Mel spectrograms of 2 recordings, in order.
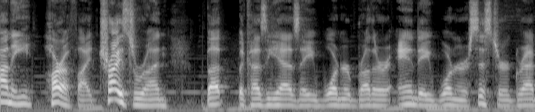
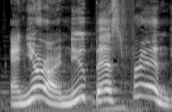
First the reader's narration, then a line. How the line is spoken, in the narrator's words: yells Yakko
